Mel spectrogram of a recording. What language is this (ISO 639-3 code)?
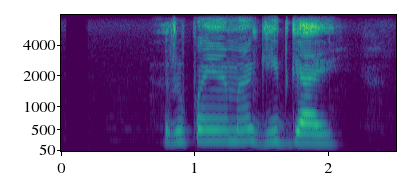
nep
